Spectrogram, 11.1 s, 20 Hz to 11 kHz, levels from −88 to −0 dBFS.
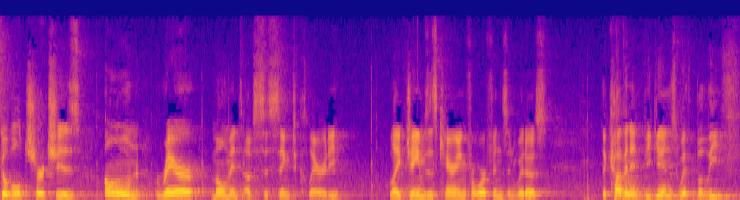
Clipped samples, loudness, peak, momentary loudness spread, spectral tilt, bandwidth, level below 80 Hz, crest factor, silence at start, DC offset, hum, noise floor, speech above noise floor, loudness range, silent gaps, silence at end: under 0.1%; -16 LUFS; 0 dBFS; 13 LU; -4 dB/octave; 10 kHz; -74 dBFS; 16 dB; 0 s; under 0.1%; none; -42 dBFS; 27 dB; 5 LU; none; 0 s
